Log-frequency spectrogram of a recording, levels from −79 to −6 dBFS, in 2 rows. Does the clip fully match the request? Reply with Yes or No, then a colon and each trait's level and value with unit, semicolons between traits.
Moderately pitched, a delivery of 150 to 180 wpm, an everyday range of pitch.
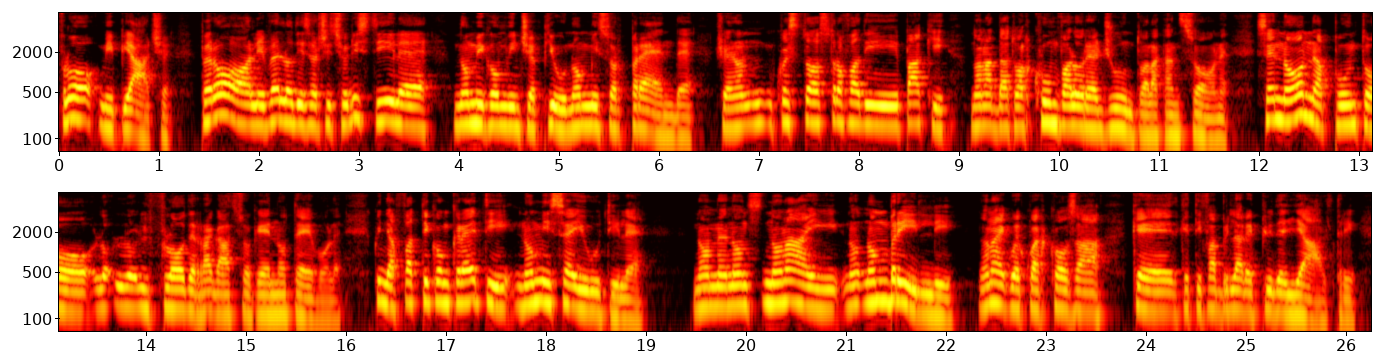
Yes: medium, 150 Hz; average, 160 wpm; average, 4.8 semitones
